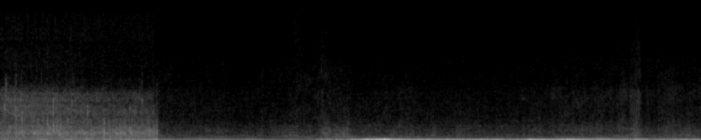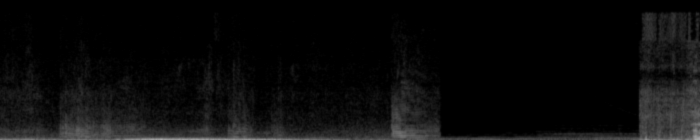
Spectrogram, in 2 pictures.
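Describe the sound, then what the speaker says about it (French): Mosquitoes whine and buzz close by in a rainy Lapland cabin, a thin persistent drone swelling in two louder passes with soft low rumbles, cutting out briefly near the end before returning. "j'en ai marre de ces moustiques"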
